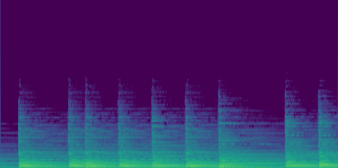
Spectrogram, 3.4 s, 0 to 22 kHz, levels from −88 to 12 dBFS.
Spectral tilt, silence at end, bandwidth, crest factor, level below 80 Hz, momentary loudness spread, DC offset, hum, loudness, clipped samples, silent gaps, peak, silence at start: -6.5 dB/octave; 0 s; 8.2 kHz; 14 dB; -50 dBFS; 4 LU; under 0.1%; none; -19 LUFS; under 0.1%; none; -4 dBFS; 0 s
